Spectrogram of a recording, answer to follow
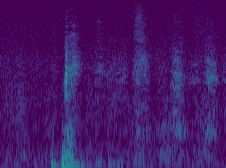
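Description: A small child's breathy panting in short puffs, with a soft thump about half a second in.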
